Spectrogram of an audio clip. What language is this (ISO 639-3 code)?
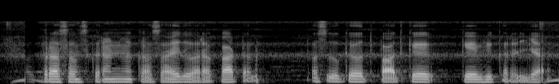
mag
